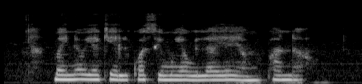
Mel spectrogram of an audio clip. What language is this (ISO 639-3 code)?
swa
